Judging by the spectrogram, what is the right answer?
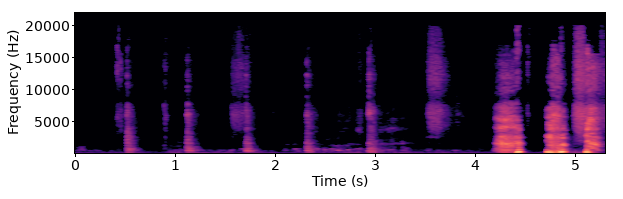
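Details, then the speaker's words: Deliberate coughing-challenge performance in a hot room with the fan off, five soft coughs and then three louder, harsher bursts; acted voluntary cough, not illness. "Guys खासी हो रहा है उसके साथ जो है मुझे पसीना भी बहुत आ रहा है आप लोग देख सकते हो मतलब फैन ऑफ है क्योंकि वॉइस नहीं आएगा इसलिए मजबूरी में फैन ऑफ करना पड़ा"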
